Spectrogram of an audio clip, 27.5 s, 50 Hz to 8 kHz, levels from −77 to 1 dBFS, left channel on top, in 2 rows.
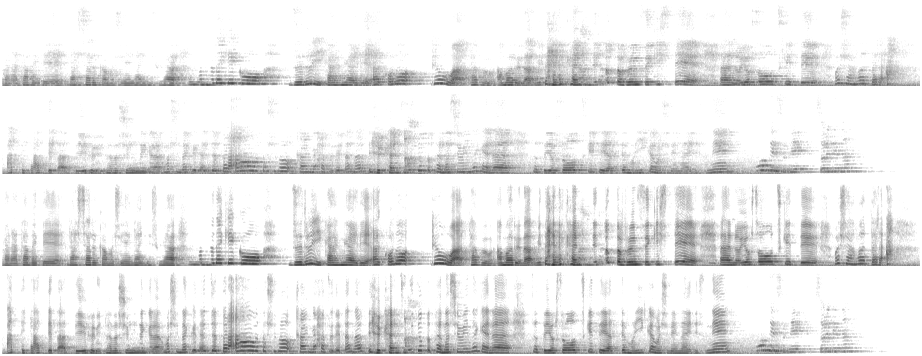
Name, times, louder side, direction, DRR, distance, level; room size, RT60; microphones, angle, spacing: voice 1, 0.0-2.8 3.1-6.1 6.4-24.7, right 5 dB, 90° right, 10 dB, 0.4 m, -30 dB
voice 2, 2.8-3.1 8.6-9.0 10.9-11.2 15.6-16.1 19.8-19.9 25.1-26.5, equal, 15° right, -5 dB, 2.2 m, -37 dB
sound 1, 10.3-25.5, right 1 dB, 65° right, 0.8 m, -42 dB
7.3 x 5.8 x 4.2 m, 0.90 s
head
